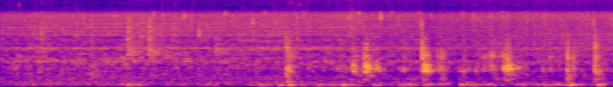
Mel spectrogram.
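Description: Chopped garlic fries in oil in a pan, a constant close sizzle with scattered stirring scrapes and clinks over a running hiss, no voices.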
